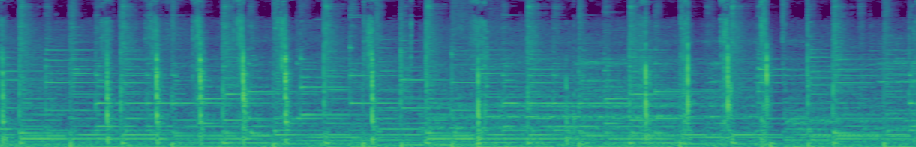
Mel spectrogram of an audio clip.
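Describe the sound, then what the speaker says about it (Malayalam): A knife chops through an onion on a board, cutting thick slices in a steady run of sharp, close taps roughly every half second, with no one talking. "അപ്പോൾ നമുക്ക് കുറച്ച് കനത്തിൽ ഇത് കട്ട് ചെയ്തിട്ട് എടുക്കാം കേട്ടോ"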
